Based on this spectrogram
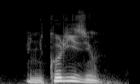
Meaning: collision (an instance of colliding)
- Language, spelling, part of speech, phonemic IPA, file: French, collision, noun, /kɔ.li.zjɔ̃/, Fr-collision.ogg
